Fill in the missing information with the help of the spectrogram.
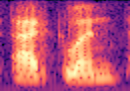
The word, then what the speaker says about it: Atglen: cloudless night in Atglen, Pennsylvania, and that's spelled A-T-G-L-E-N, Atglen, Pennsylvania. Cloudless night, zero wind.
